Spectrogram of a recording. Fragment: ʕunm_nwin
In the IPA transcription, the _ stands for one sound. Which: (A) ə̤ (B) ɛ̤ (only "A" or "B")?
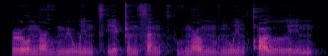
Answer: A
